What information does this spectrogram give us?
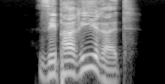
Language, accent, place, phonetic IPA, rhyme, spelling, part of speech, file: German, Germany, Berlin, [zepaˈʁiːʁət], -iːʁət, separieret, verb, De-separieret.ogg
- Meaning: second-person plural subjunctive I of separieren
